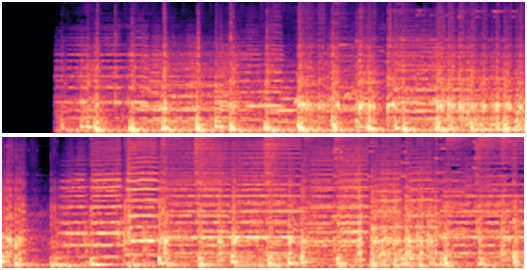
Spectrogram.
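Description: High school pep band playing a brass-and-drum tune: snare and bass drums keep a driving beat under trumpets and a sousaphone. It starts about half a second in and breaks off briefly around the middle before going on.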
